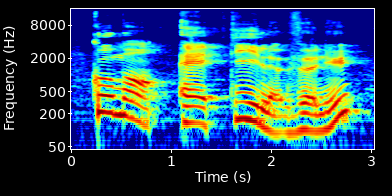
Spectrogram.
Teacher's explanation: comment termine par la consonne T et le verbe commence par un E, mais nous ne réaliserons pas la liaison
